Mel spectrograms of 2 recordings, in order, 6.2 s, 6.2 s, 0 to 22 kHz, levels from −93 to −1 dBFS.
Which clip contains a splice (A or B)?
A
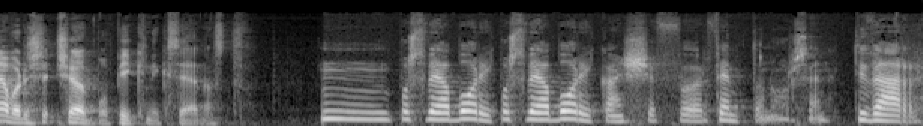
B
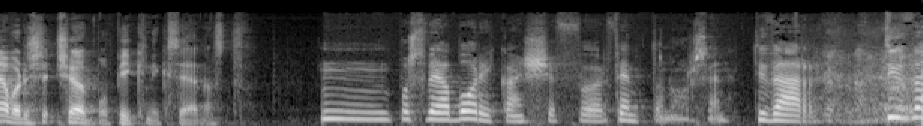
A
